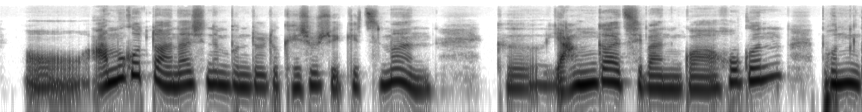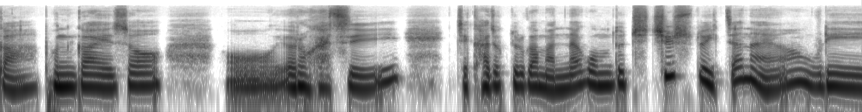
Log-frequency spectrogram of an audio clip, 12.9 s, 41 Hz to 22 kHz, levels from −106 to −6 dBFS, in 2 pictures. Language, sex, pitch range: Korean, female, 165-215 Hz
